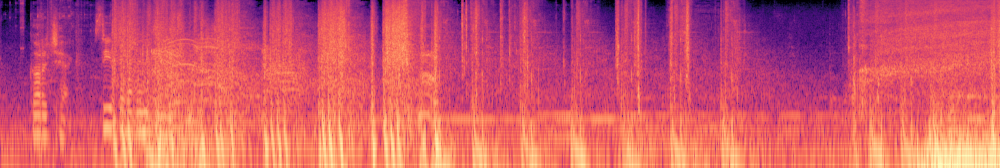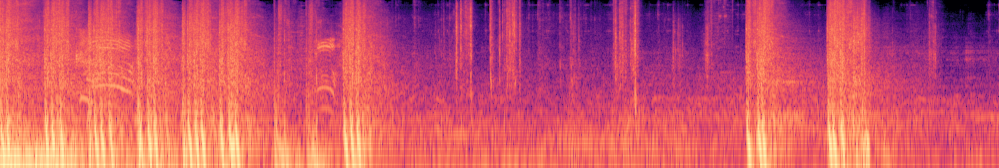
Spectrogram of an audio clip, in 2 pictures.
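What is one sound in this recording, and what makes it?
Guns fire in rapid bursts of loud shots.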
